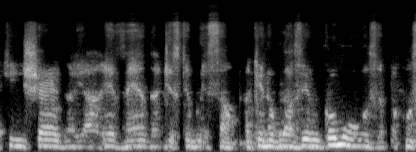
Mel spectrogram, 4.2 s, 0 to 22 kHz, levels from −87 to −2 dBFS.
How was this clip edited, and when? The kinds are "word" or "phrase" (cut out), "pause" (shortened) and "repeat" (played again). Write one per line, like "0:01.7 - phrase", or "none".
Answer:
none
